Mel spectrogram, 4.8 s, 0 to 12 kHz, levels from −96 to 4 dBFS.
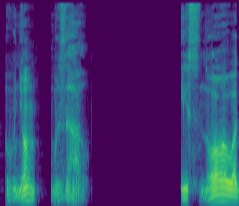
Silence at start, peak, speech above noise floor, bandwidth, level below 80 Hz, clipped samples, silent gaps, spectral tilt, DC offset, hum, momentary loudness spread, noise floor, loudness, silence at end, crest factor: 0.1 s; -4 dBFS; over 68 dB; 11.5 kHz; -64 dBFS; under 0.1%; 1.96-3.61 s; -5 dB/octave; under 0.1%; none; 17 LU; under -90 dBFS; -23 LUFS; 0 s; 20 dB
